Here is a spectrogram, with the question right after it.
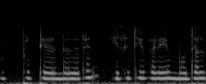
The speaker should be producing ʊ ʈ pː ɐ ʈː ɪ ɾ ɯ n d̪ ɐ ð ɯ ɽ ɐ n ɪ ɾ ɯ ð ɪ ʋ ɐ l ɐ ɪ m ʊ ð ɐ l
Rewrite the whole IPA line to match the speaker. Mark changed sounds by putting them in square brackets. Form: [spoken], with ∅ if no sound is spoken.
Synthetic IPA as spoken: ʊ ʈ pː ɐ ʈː ɪ ɾ ɯ n d̪ ɐ ð ɯ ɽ ɐ n ɪ ɾ ɯ ð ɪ ʋ ɐ [ɾ] ɐ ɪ m ʊ ð ɐ l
